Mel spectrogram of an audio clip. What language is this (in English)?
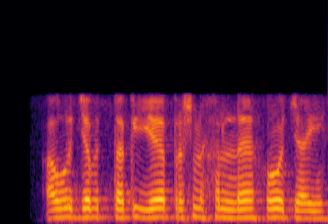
Hindi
